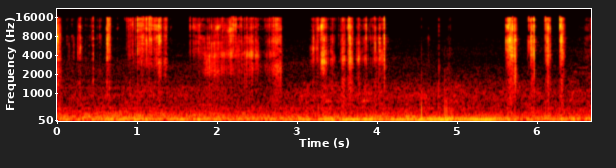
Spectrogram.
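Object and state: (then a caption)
Damp concrete paving stones. Short painted nails and fingertips tap and scratch across damp, solid outdoor concrete paving stones and into the joints between them. Dry, bright scraping bursts alternate with quick, sharp taps that stop dead with no ring, over a low steady rumble.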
